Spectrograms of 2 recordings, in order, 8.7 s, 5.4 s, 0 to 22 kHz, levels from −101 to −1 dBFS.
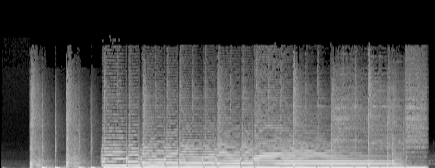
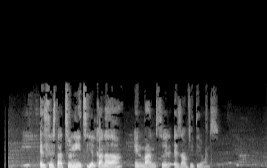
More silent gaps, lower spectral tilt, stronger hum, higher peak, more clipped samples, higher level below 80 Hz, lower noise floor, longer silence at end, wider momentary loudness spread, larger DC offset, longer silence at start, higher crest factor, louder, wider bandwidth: neither; first, -6 dB/octave vs -4 dB/octave; neither; about the same, -2 dBFS vs 0 dBFS; neither; first, -16 dBFS vs -64 dBFS; first, -56 dBFS vs -50 dBFS; second, 0.15 s vs 0.6 s; second, 8 LU vs 18 LU; neither; first, 0.6 s vs 0.15 s; second, 12 dB vs 18 dB; first, -14 LUFS vs -17 LUFS; first, 15 kHz vs 11.5 kHz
